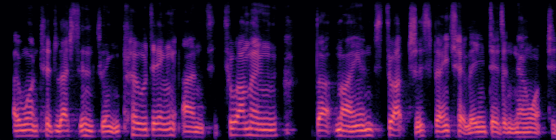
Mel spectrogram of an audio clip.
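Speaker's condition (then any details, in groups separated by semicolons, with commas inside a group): Cerebral palsy with dysarthria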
